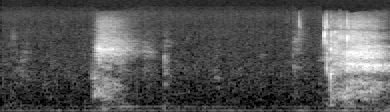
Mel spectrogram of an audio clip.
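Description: Near silence: room tone, with one brief faint sound about half a second in.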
